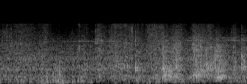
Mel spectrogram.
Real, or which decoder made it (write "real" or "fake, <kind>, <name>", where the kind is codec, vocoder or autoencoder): real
